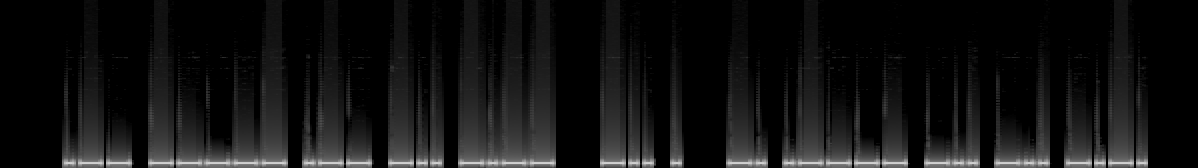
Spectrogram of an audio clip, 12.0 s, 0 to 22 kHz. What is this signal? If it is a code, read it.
Morse code, heard as a keyed tone, about 17 wpm, 700 Hz. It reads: W0WDY DE N1DDC
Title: USA Callsign DE Callsign - 5 Characters - 17wpm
